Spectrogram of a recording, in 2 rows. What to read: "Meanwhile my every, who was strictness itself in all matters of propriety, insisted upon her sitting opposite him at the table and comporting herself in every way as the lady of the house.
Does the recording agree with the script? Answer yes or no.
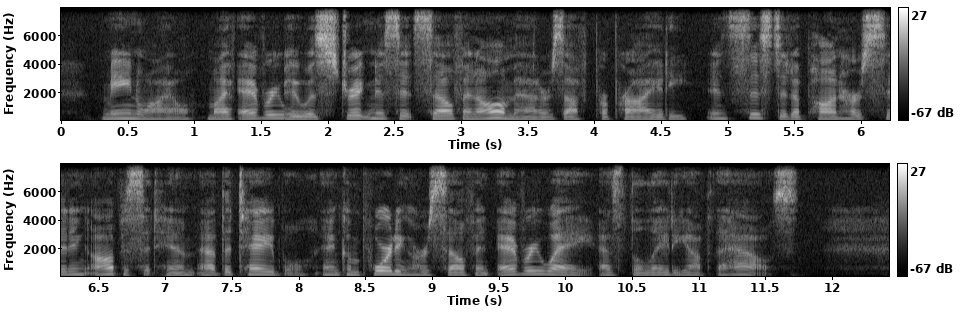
yes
